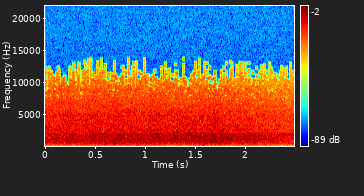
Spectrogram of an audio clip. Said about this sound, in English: Her grin turns to a smile as a rush of wind begins to pick up through the car.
